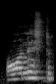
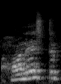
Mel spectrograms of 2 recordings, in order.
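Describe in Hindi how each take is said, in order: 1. इस शब्द की शुरुआत बिना 'h' ध्वनि के होती है। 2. इस शब्द की शुरुआत 'h' ध्वनि से होती है। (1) "ऑनेस्ट पढ़ते हैं" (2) "हॉनेस्ट को ऑनेस्ट पढ़ते हैं"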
